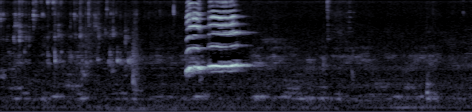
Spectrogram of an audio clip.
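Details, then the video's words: A household parrot gives one loud, ringing whistle-like call lasting about half a second, with faint clicks and soft background sounds before and after. "Parrot speaking"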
